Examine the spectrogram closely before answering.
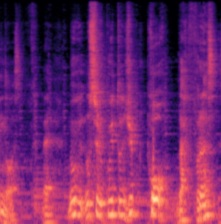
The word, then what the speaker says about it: Pau: No circuito de Pau da França, se pronuncia Pau, eu fui no Google procurar, tá?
